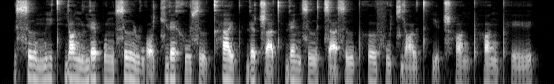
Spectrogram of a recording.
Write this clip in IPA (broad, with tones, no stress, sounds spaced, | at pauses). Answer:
s ɹ̩˥˧ m i˥˧ t̪ʰ j ɑ˥˧ ŋ l j ɛ˥˩ p ʊ˧˥ ŋ s ɹ̩˥˩ ɻ w ɔ̰˨˩ t͡ɕ ɥ ɛ˥˩ x u˧˥ s ɹ̩˨˩ kʰ a˥˧ ɪ̯ pʰ ɥ ɛ˥˩ ʈ͡ʂ ä̰˨˩ t̪ʰ ɥ ɛ˥˩ n s ɹ̩˧˥ t͡s ä̰˨˩ s ɹ̩˥ pʰ ɤ˥ f u˥˩ t͡ɕ j ɑ˧˥ ʊ̯ t̪ʰ ḭ˨˩ ʈ͡ʂʰ ɑ˥˧ ŋ pʰ ɑ˥˩ ŋ pʰ e˧˥ ɪ̯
